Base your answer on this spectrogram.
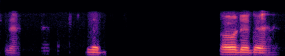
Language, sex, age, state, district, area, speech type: Bodo, male, 18-30, Assam, Chirang, rural, conversation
